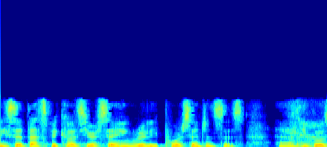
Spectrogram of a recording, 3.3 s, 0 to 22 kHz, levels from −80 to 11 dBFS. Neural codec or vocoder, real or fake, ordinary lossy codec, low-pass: vocoder, 44.1 kHz, 128 mel bands, Pupu-Vocoder; fake; MP3, 32 kbps; 7.2 kHz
